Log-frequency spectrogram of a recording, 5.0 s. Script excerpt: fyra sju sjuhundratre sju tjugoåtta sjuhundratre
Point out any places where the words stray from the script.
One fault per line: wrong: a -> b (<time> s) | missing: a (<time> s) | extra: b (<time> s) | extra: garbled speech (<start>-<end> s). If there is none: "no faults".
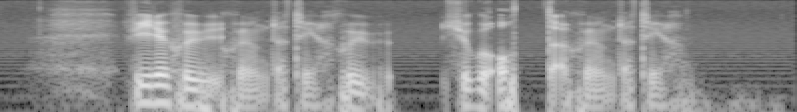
no faults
